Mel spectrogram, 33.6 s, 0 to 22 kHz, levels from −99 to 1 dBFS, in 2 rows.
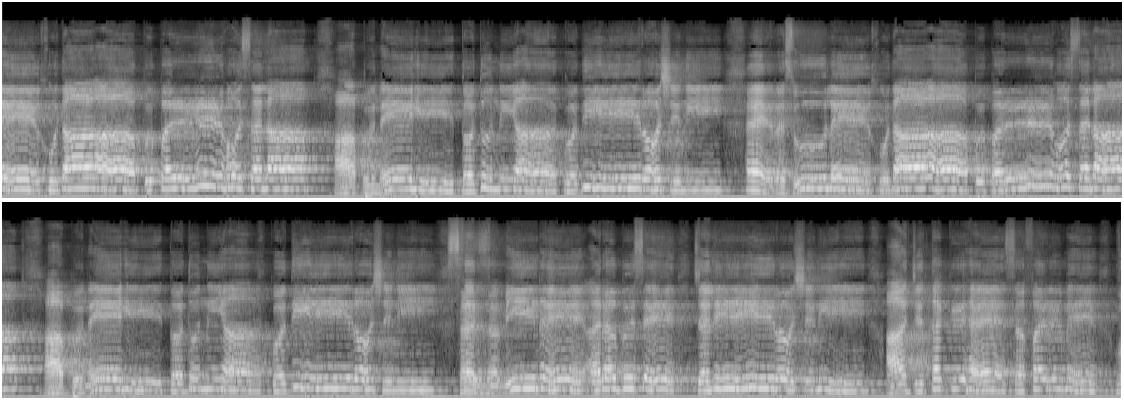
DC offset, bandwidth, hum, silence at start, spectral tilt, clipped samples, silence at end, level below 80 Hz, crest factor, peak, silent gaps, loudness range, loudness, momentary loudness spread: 3%; 15 kHz; none; 0 s; -5 dB/octave; under 0.1%; 0 s; -44 dBFS; 16 dB; -2 dBFS; none; 4 LU; -19 LUFS; 9 LU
